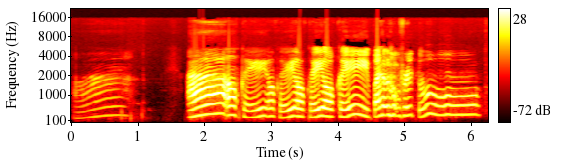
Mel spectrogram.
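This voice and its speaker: Woman, casual tarot reader, playful, repetitive, higher voice. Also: drawn-out words, no echo, highs cut off. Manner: chatty, playful, repeats herself, laughs often. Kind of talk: casual tarot reading to viewers.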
